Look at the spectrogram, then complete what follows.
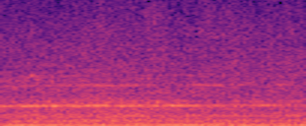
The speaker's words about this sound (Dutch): Oh, een dikke trekker.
